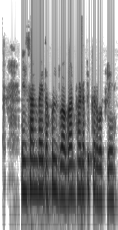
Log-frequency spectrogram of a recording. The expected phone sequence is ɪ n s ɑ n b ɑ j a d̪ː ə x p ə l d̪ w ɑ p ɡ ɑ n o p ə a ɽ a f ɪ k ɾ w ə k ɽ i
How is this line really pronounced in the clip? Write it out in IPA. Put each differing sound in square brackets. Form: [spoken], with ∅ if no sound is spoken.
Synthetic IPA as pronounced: ɪ n s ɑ n b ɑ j a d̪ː ə x p ə l d̪ w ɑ [∅] ɡ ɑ n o p ə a ɽ a f ɪ k ɾ w ə k ɽ i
